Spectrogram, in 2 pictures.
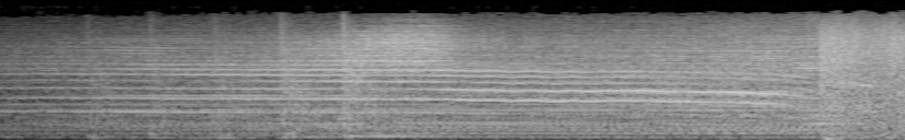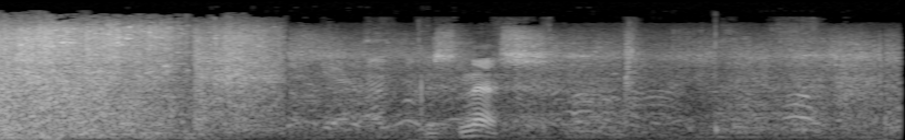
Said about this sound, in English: my number five is Kevin Costner as Elliot Ness in The Untouchables. This goes back to my theme where he throws Frank Nitti off the building and he lands through the car. Well, let's hear it.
